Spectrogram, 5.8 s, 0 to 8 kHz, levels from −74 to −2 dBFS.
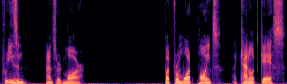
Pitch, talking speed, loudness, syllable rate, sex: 125 Hz, 105 wpm, -18 LUFS, 3.8 syllables/s, male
